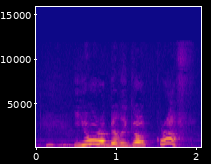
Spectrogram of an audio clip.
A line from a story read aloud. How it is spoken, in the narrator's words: she exclaimed with awe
